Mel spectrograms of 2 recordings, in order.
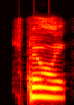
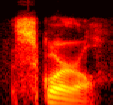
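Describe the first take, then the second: First: It is said in Doug from Up's voice. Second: It is said in a normal voice.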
